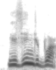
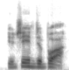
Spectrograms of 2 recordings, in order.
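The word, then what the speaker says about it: Eugène Dubois: but uh uh in in English, I say Eugene Dubois or I gain Dubois, something like that. Eugene Dubois, yeah. Eugene Dubois.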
